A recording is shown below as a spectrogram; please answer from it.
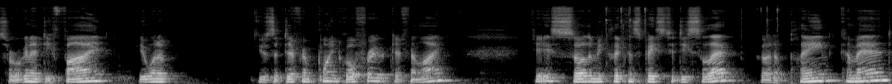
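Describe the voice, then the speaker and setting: The man's voice is somewhat breathy, at a medium pitch. His intonation is lively. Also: moderate pace. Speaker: instructor. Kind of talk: tutorial.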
